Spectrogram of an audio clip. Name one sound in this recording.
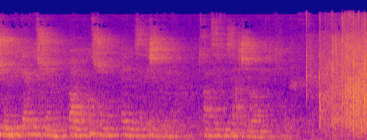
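A woman sings into a microphone in an echoing hall.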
